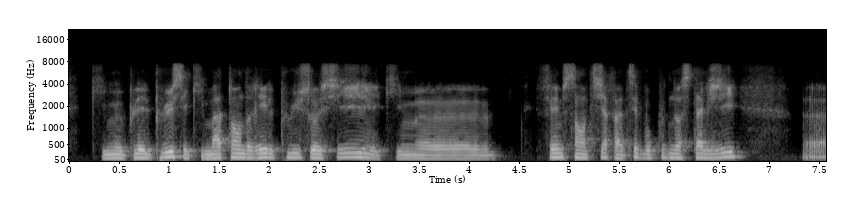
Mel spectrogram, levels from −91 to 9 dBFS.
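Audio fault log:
2.86–3.06 s, AMR bit errors: for about a fifth of a second the sound turns hoarse and gargly, a scratchy roughness that keeps roughly the same pitch and loudness. Some of the less protected bits in the AMR frames came through flipped on a weak link, maybe a few percent of them, while the frame checks still passed. The excitation pulses land in the wrong spots and the fine pitch, gain and spectral values drift. Around it, the wideband AMR-WB coding sounds clear.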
